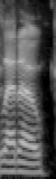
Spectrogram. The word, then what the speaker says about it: Leto: Leto.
